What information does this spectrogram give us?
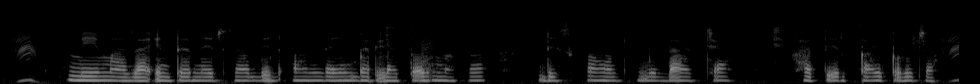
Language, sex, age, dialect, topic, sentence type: Marathi, male, 31-35, Southern Konkan, banking, question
